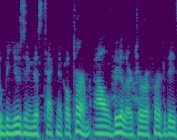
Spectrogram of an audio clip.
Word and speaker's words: alveolar: term to most people alveolar notice its odd spelling we don't pronounce that o but it is there in the spelling since we don't have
